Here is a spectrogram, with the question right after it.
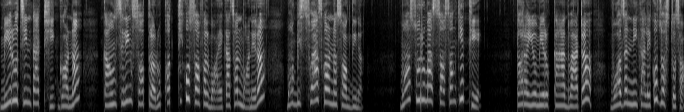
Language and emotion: Nepali, surprised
